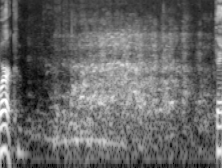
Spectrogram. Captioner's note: audience laughs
